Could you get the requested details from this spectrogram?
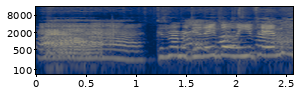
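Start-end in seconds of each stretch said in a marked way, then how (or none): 0.0-1.1 drawn-out mock cry; imitated wail. Teacher imitates Dominic's wordless cry.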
